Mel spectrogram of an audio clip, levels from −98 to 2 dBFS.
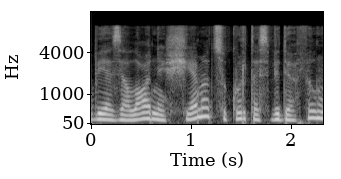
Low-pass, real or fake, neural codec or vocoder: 9.9 kHz; fake; vocoder, 22.05 kHz, 80 mel bands, WaveNeXt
